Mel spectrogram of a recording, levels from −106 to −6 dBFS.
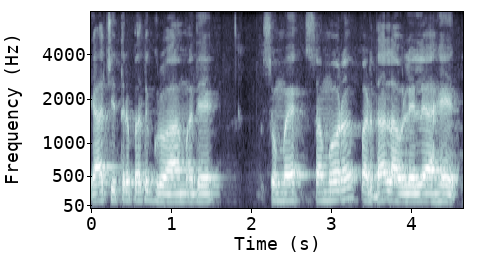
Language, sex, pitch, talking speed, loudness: Marathi, male, 120 Hz, 90 wpm, -13 LUFS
